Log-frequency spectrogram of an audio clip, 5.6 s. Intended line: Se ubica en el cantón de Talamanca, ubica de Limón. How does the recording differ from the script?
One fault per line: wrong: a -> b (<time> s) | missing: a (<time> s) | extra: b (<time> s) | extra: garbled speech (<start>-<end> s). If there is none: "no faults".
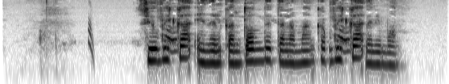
no faults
